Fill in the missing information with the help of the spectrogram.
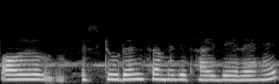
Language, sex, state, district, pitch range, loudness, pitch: Hindi, female, Chhattisgarh, Rajnandgaon, 215-230 Hz, -17 LUFS, 225 Hz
